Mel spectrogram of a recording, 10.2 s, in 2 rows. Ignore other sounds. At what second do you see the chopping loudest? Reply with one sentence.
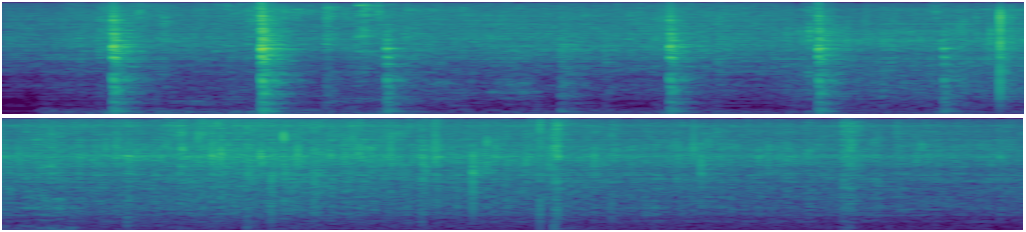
The volume of the chopping peaks at 1 second.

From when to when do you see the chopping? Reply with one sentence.
The chopping can be heard from 0.2 to 5.8 s.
